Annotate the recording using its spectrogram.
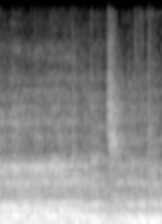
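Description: Live acoustic song: several voices singing together in long held notes, moving to new notes about a second in.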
